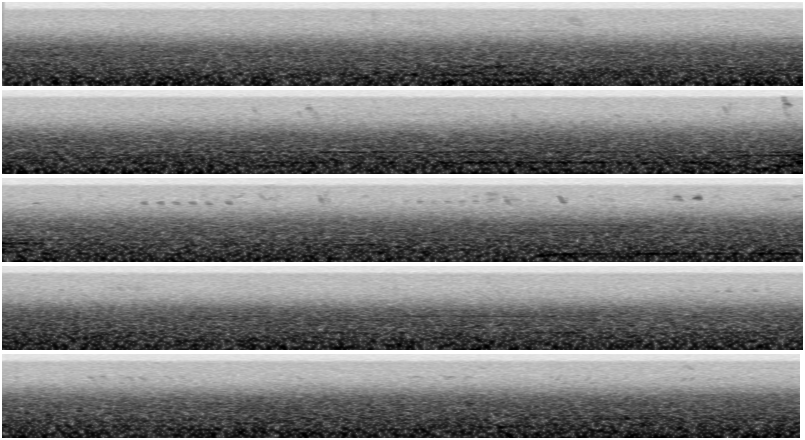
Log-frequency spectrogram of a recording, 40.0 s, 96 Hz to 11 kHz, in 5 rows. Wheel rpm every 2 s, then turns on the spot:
0, 0, 0, 0, 0, 0, 0, 0, 0, 0, 0, 0, 0, 0, 0, 0, 0, 0, 0, 0.
none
